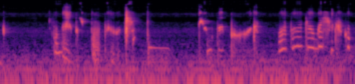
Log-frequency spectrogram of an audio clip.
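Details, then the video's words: Pet parakeet mumbles quiet, whispery speech-like phrases, with scratchy syllables, a short flat whistle and bursts of quick buzzy notes separated by short gaps. "Talking Parakeet"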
